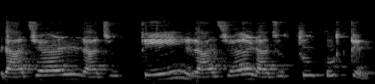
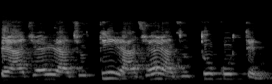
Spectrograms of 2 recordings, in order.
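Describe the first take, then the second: First: The sentence is spoken slowly. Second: The sentence is spoken at medium speed. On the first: "প্রথমে আপনি ধীরে ধীরেই বলতে পারেন" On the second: "তারপরে মাঝারি ভাবে মানে মোটামুটি একটু স্পিড বাড়াবেন"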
